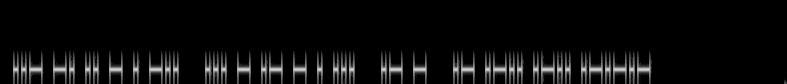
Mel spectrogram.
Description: Morse code, heard as a keyed tone, about 30 wpm, 700 Hz. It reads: UNITED STATES AT ALL.
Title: A Sound Of Thunder 30wpm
